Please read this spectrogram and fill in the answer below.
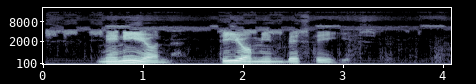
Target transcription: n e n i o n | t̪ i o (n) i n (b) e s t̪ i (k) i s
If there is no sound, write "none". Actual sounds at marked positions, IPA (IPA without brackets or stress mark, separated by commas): m, b, ɡ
